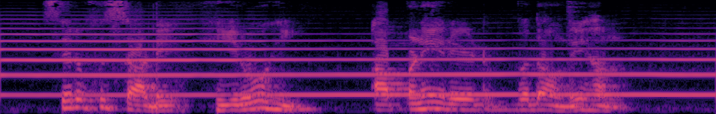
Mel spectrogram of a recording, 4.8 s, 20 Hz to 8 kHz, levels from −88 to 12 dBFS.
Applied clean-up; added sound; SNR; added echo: none; Trumpet; 1 dB; none.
